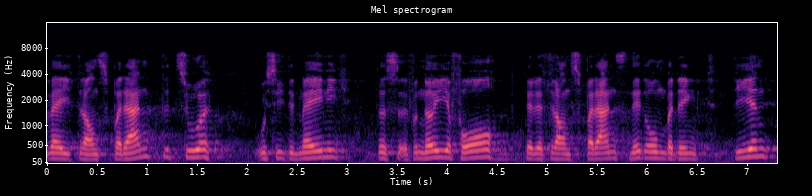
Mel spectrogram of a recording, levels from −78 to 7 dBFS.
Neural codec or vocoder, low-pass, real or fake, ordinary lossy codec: codec, 16 kHz, 16 kbps, FunCodec, trained on LibriTTS, 50 frames a second; 7.2 kHz; fake; none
